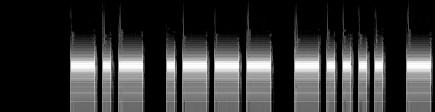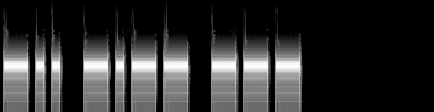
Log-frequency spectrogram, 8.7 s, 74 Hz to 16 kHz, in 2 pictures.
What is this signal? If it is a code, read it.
Morse code, heard as a keyed tone, about 15 wpm, 700 Hz. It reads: KJ6ZYO
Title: USA Call Signs - 6 Characters - Repeated 3x - 15wpm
